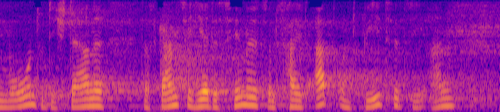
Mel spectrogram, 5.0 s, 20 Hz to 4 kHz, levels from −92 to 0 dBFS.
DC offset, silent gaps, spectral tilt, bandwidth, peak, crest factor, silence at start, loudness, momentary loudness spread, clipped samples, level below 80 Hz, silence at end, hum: under 0.1%; none; -7 dB/octave; 4 kHz; -12 dBFS; 20 dB; 0 s; -31 LUFS; 13 LU; under 0.1%; -68 dBFS; 0 s; none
